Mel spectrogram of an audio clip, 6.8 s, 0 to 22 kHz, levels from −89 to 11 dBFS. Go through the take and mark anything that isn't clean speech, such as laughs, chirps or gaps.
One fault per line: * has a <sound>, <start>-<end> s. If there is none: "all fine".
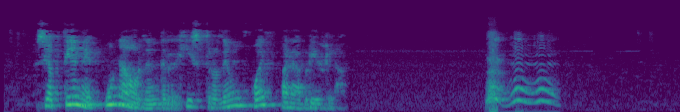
* has a bark, 4.8-5.6 s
